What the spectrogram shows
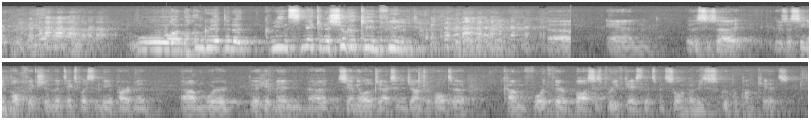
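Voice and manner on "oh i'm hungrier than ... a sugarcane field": very high, loud, slow, belted cartoonish Jamaican accent. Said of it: "it's a cartoonish Jamaican accent".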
